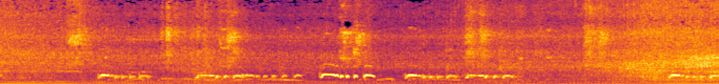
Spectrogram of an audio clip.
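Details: Zebra doves, local and crossbred birds calling back and forth, with several short rolling coo phrases spread across the recording over a loud low rumble and background noise.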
